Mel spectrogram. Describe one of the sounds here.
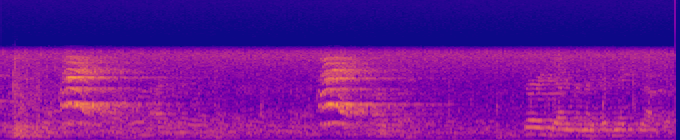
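Children give short, sharp shouts in a large echoing hall.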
